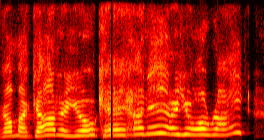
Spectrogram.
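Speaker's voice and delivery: very high, fake frantic panicked worry. Checking on someone in sudden trouble, acting panicked. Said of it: "I am actually going to uh, panic and act".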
